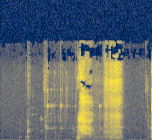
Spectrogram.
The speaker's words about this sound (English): Great podcast material. Me slurping my coffee.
